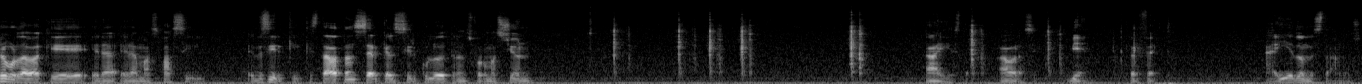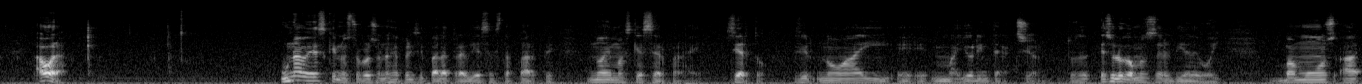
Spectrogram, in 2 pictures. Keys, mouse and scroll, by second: 6.8 space, 9.2 space, 10.4 space, 11.2 space, 11.9 Escape, 14.3 click, 14.8 middle click, 15.3 shift+click, 16.5 scroll up 1, 17.5 right click.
